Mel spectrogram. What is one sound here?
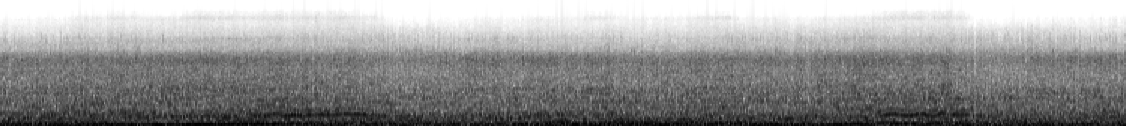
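A race car engine roars loudly up close, its pitch rising and falling.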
